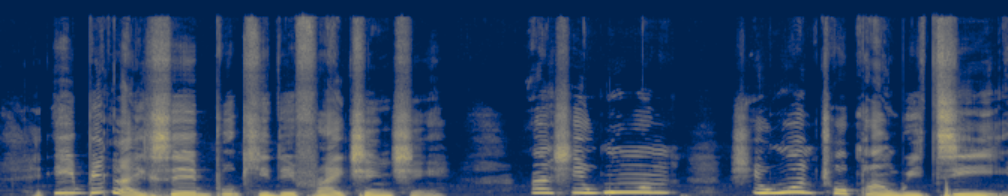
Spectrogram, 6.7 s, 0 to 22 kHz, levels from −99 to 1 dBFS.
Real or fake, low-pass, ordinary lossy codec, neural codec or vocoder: real; none; none; none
